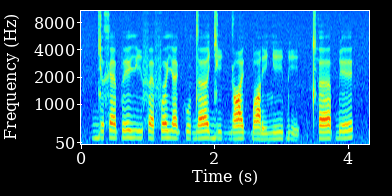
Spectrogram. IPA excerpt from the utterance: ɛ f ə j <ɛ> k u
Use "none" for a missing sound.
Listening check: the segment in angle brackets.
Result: ɛ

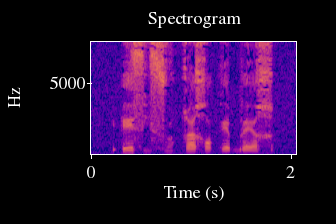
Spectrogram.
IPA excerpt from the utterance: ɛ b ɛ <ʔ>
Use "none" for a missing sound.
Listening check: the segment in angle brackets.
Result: χ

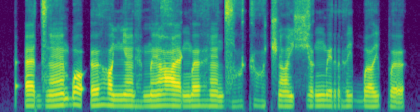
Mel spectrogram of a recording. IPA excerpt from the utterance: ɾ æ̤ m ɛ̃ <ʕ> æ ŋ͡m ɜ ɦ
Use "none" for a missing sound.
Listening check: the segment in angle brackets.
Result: ʕ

